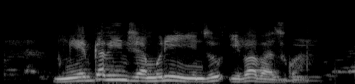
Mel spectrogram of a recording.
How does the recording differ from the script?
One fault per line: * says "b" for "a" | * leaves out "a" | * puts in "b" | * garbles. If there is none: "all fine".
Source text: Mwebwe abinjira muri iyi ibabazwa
* puts in "nzu"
